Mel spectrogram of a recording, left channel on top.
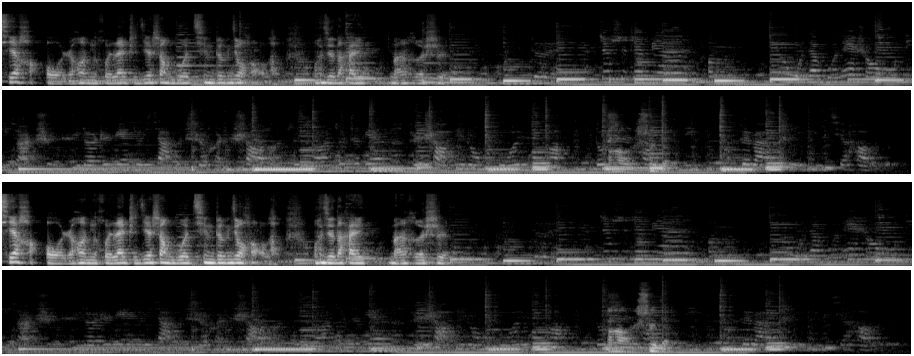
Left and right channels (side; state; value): both; normal; correlation 0.80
